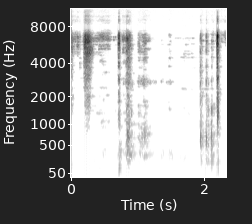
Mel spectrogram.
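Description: A few light, irregular ticks and taps of a stylus on a tablet screen during handwriting.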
